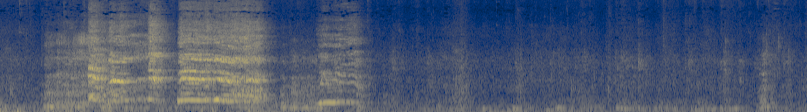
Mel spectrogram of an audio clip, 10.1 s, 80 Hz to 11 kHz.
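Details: F1 crossbred pigs kept as future breeding sows in Orobó, Pernambuco, Brazil: loud, harsh, harmonic squeals in bursts over about three seconds, then a shorter squeal, fading into quiet low background noise.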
